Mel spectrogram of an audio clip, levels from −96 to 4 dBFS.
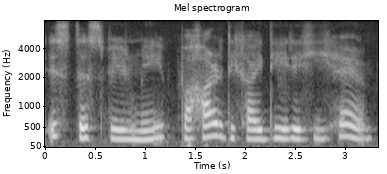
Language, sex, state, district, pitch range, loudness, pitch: Hindi, female, Assam, Kamrup Metropolitan, 225-245 Hz, -16 LUFS, 230 Hz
